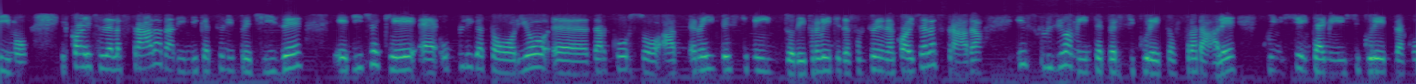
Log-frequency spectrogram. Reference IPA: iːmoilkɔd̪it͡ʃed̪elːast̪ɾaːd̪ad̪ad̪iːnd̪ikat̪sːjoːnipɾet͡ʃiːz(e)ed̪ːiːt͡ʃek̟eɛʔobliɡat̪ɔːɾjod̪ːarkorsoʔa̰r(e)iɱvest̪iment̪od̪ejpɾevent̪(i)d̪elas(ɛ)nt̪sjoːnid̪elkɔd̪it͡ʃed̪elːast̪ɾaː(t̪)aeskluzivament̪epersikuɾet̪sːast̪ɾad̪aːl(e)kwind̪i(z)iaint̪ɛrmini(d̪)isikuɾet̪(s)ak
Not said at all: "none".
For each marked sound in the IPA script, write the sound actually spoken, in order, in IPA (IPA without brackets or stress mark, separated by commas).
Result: e, e, i, a, d̪, e, s, d̪, sː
